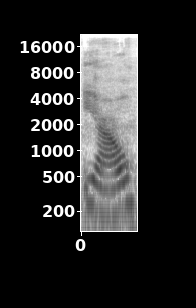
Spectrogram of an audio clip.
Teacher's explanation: Bunyi paling nyaring berada di puncak suku kata, yaitu pada vokal buka A. Bunyi I dan U terdengar ringan dan pendek. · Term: triftong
